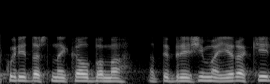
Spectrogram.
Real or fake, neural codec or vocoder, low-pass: fake; codec, 16 kHz, about 1 kbps, DyCAST, with the encoder's durations; 3.6 kHz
